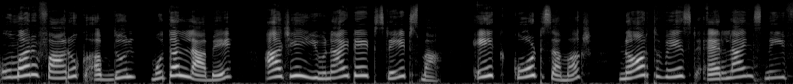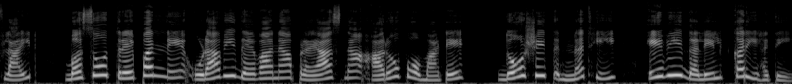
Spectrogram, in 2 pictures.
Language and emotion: Gujarati, neutral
